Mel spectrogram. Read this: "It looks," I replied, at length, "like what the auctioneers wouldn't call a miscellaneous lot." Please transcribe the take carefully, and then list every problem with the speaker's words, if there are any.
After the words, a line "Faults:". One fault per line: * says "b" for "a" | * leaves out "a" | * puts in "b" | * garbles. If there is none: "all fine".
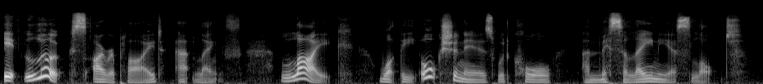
"It looks," I replied, at length, "like what the auctioneers would call a miscellaneous lot."
Faults:
* says "would" for "wouldn't"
